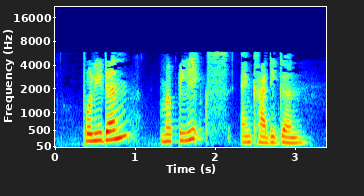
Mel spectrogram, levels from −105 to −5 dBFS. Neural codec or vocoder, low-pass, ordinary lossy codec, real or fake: codec, 16 kHz, 1 kbps, X-Codec, WavLM features, trained on Multilingual LibriSpeech; 7.2 kHz; MP3, 24 kbps; fake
